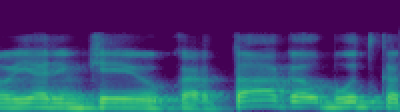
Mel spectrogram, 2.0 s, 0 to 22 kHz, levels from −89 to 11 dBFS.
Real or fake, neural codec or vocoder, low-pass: fake; codec, 24 kHz, 1.2 kbps, DualCodec; 7.2 kHz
